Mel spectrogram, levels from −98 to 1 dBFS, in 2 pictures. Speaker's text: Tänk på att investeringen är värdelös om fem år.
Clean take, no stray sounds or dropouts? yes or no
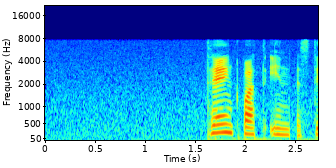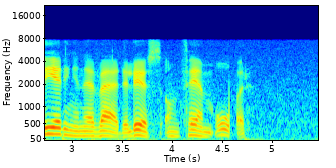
no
